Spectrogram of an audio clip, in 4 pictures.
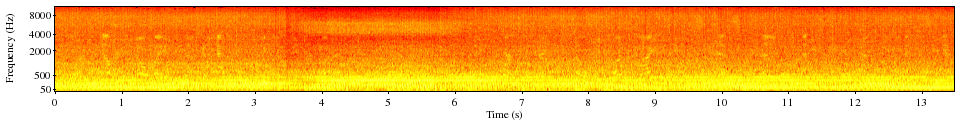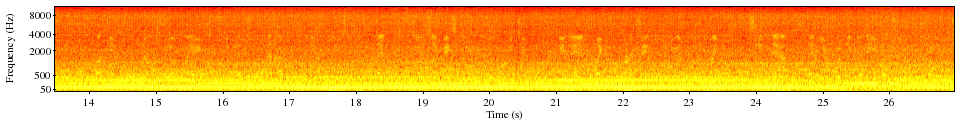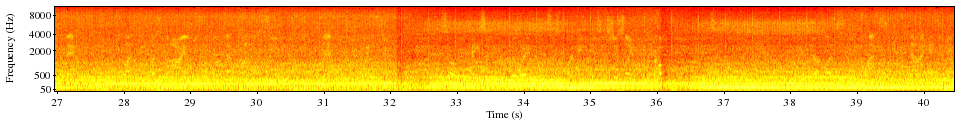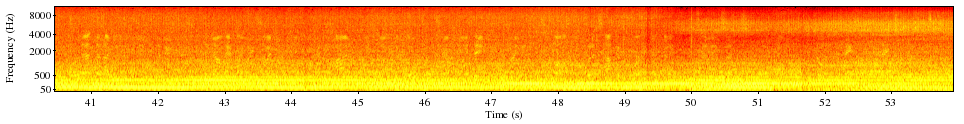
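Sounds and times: lawn mower engine running: 0.0s - 53.9s
man talking: 0.0s - 53.9s.

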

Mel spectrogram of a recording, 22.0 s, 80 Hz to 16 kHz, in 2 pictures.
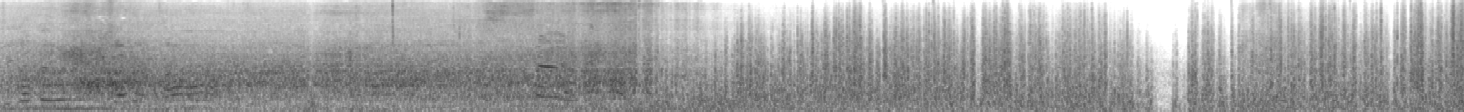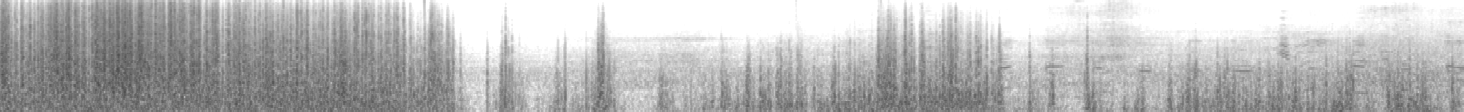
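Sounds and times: road noise: 0.0s - 21.9s
wind buffeting microphone: 0.0s - 21.9s.

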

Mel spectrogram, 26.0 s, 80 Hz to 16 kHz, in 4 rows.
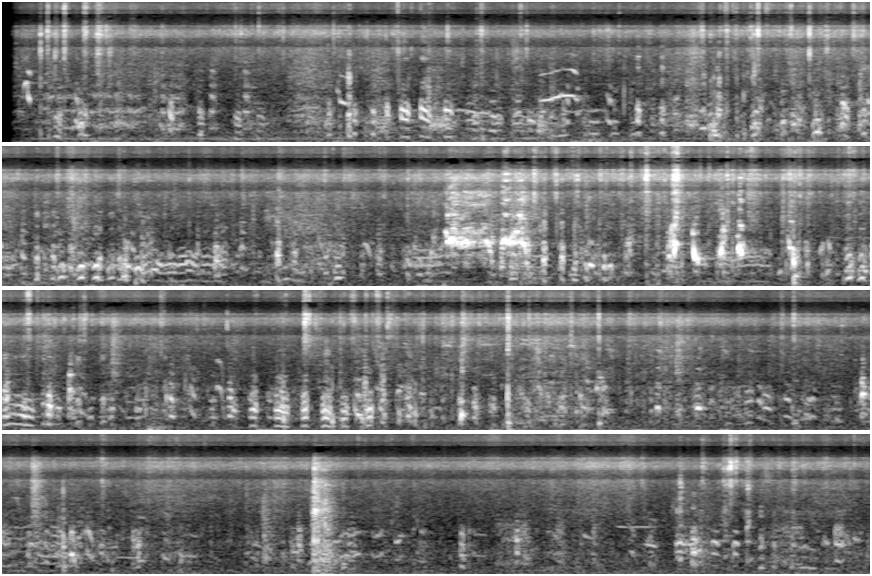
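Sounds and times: chickens clucking: 0.1s - 26.0s
loud high-pitched chicken call: 9.6s - 10.6s.

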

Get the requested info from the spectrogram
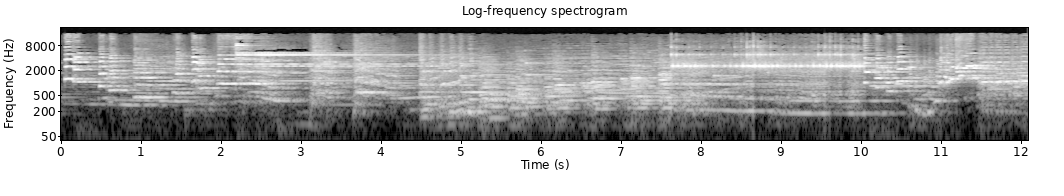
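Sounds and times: chamber ensemble playing: 1.4s - 12.0s.

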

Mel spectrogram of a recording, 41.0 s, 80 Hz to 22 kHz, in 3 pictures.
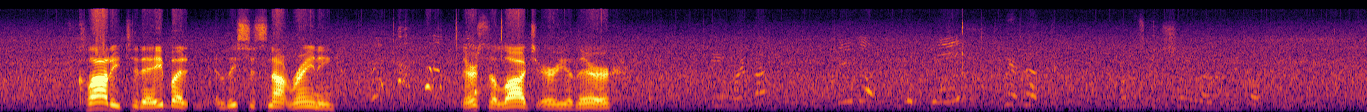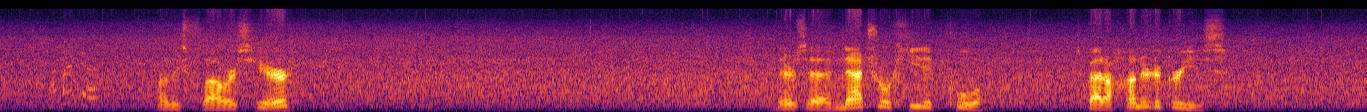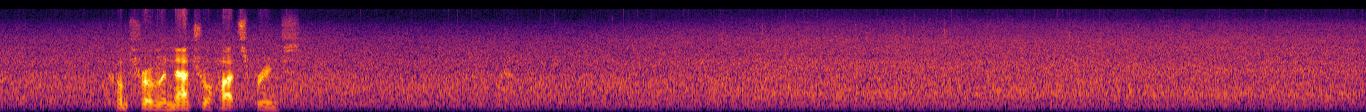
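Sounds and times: white-water rapids rushing: 0.0s - 41.0s.

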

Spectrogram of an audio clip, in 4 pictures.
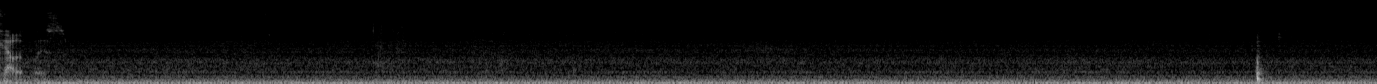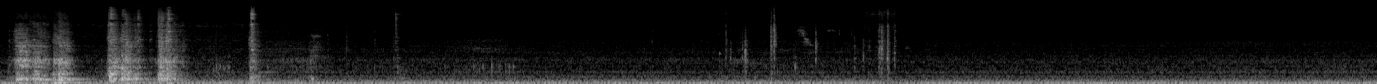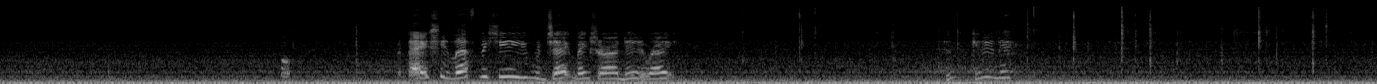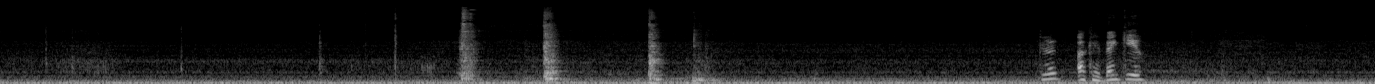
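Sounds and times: car engine idling: 0.0s - 55.0s
rustling and clicking handling noises: 20.9s - 23.0s, 35.5s - 42.0s.

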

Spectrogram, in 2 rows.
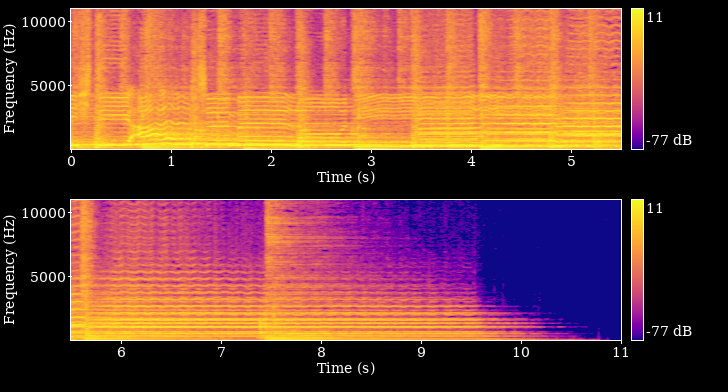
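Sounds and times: brass band final chord: 3.4s - 10.2s.

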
